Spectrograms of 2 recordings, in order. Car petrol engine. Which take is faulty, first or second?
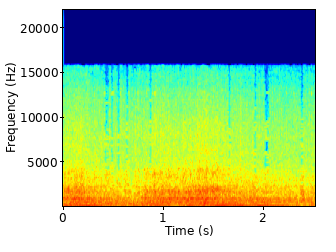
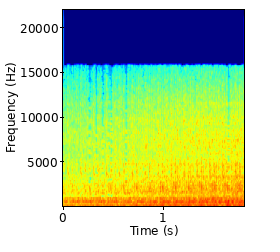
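first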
